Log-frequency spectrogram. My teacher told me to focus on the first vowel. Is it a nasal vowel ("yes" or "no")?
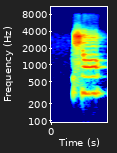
yes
